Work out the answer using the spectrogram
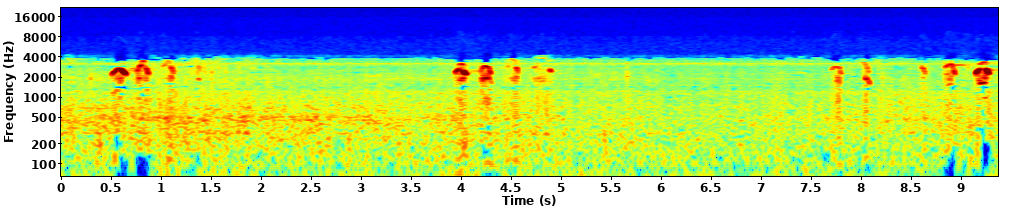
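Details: Osprey nesting in Gribskov, heard from a live nest camera during nest building: short clusters of high, clipped whistled chirps arrive in three bursts several seconds apart over a steady background hiss.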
